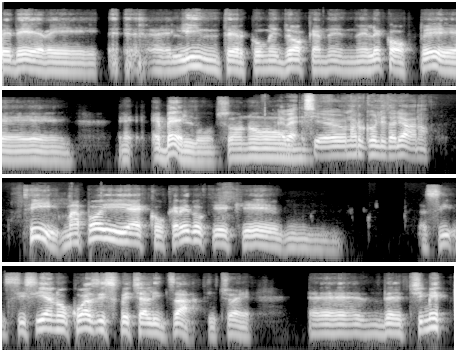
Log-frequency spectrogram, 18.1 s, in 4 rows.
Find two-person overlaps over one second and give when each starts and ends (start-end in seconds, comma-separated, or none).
none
